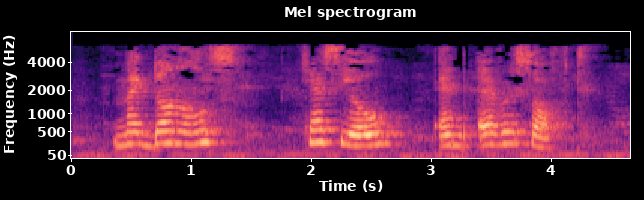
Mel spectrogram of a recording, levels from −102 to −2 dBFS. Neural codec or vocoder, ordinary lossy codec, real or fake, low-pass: vocoder, 22.05 kHz, 80 mel bands, WaveNeXt; MP3, 24 kbps; fake; 7.2 kHz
